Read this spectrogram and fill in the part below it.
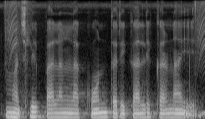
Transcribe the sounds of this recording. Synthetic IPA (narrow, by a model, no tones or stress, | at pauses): mət͡ʃʰlipaːlənlakoːnt̪əɾiːkalikəɾnajḛː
